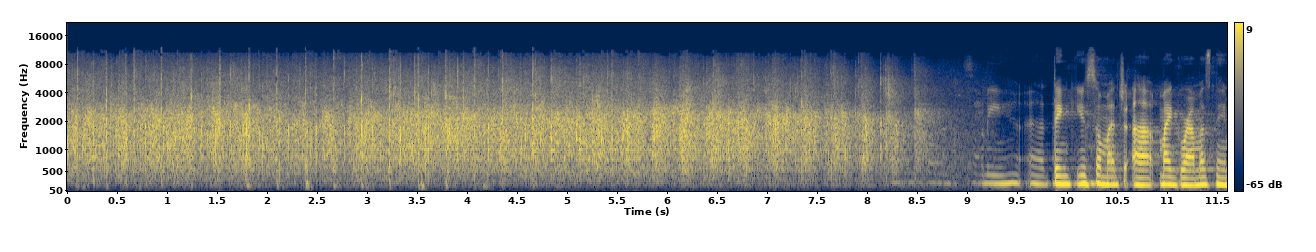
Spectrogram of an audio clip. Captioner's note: applause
